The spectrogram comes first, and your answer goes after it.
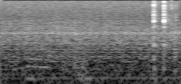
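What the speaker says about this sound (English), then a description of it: "Sorry again for loud typing." A computer keyboard is typed on loudly and close up, with a steady patter of clicky keystrokes over a broad background hiss and a quick cluster of sharper clicks near the end.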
